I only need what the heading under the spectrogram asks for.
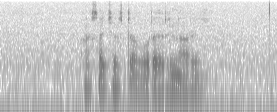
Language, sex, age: Northern Sotho, male, 23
